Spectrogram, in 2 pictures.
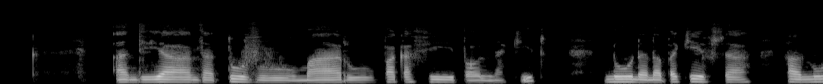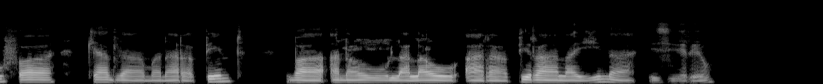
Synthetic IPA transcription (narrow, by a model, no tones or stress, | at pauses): and̪iənd͡zat̪uvumaɾupakafib̥awlunəkiʈ͡ʂə̥ | nunanapakeviʈ͡ʂə | hanufəkiand͡zəmanaɾʔəpeniʈ͡ʂə̥ | mbaanawlalawaɾəpiɾalainəiziɾew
